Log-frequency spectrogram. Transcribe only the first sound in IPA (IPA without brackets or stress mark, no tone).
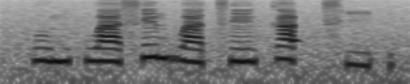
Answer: u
